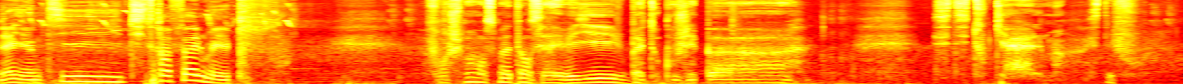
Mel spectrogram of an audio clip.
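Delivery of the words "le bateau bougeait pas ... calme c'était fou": hushed whisper. Speaking on a boat lying calm in port after months away: whispering. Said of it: "Même je chuchote".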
